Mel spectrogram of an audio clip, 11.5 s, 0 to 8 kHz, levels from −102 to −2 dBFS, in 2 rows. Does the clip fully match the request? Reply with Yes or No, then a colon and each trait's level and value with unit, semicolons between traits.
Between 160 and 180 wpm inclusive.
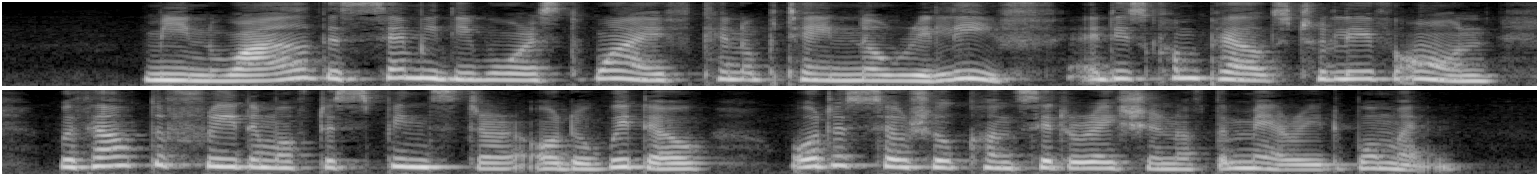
Yes: average, 165 wpm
